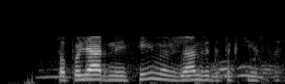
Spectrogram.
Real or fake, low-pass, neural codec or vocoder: real; 3.6 kHz; none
